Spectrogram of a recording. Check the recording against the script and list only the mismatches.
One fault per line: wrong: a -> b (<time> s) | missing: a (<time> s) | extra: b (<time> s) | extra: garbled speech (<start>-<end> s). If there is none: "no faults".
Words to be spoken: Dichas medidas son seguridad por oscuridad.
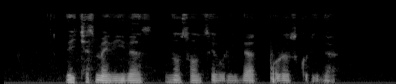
extra: no (1.6 s)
